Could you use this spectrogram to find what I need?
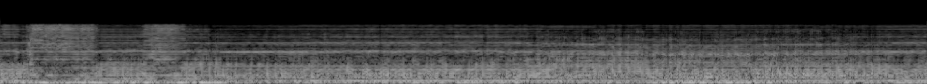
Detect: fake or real fake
